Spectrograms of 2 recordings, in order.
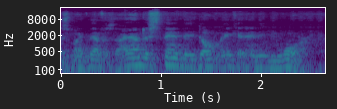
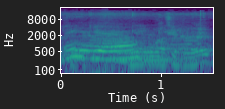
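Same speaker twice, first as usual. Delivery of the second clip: slow, much higher and louder call to the room; 11 semitones higher, 14 dB louder, much slower than usual. Real, not acted. Fabric seller offering bags to the class, loud slow call-out. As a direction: call out across the room to the crowd.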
